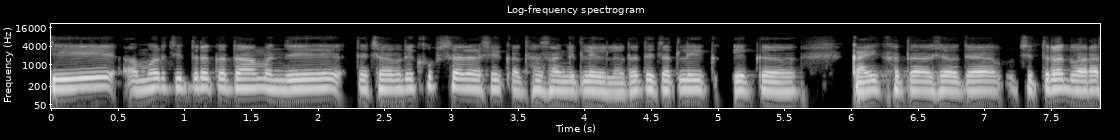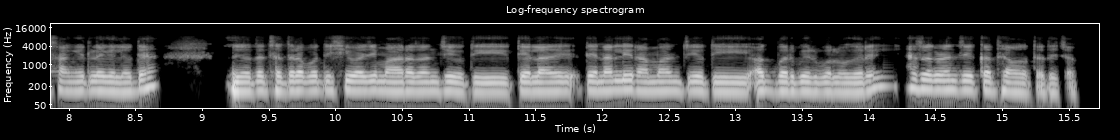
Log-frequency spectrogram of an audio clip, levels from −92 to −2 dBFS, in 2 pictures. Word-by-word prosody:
ते 170 0 +6 0.5
अमर 170 +4 +1
चित्रकथा, 175 -1 +1
म्हणजे 160 -2 +1 0.4
त्याच्यामध्ये 165 +1 0
खूप 200 +1 -6
साऱ्या 170 -3 +2
अशा 160 +1 -2
कथा 145 +1 -4
सांगितल्या 145 0 0
गेल्या 130 -1 -1
होत्या. 140 +3 -1
त्याच्यातले 160 0 0
एक 155 - -9 0.2
एक 145 +1 -5
अ, - - +4 0.6
काही 145 +3 +4
कथा 150 0 +1
अशा 145 +1 +1
होत्या, 145 +1 +2 0.3
चित्राद्वारा 155 -1 +2
सांगितल्या 145 -1 -1
गेल्या 135 -1 +1
होत्या. 160 +6 +1 0.8
त्या 145 +1 0
छत्रपती 145 0 +1
शिवाजी 145 0 +2
महाराजांची 140 0 +1
होती, 130 0 -2 0.2
तेला 135 -1 +2 0.3
तेनालीरामांची 145 -1 0
होती. 135 -1 0
अकबर 140 -1 +1
बिरबल 130 -1 -1
वगैरे 130 +2 +1
ह्या 190 -3 -5
सगळ्यांच्या 155 -2 +2
कथा 140 +1 -1
होत्या 125 -2 -3
त्याच्यात. 120 -1 -7
145 Hz, 155 wpm, -24 LUFS, 140-160 Hz, 0.8 s, ते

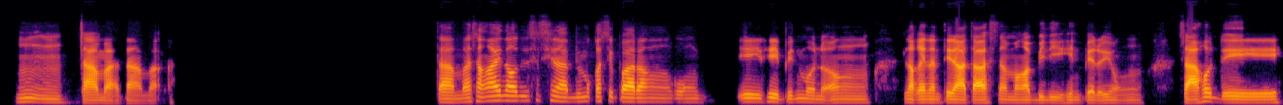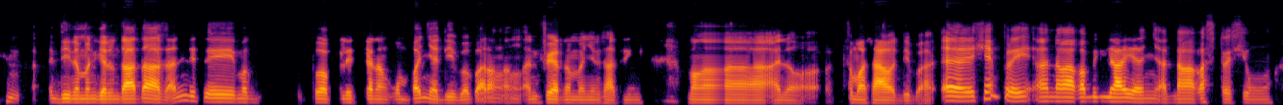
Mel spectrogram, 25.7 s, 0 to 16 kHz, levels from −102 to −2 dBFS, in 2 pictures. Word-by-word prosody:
Mm, 120 -4 -6 0.2
tama, 90 -1 +3
tama. 85 -1 -4 2.6
Tama, 120 +3 +2
sang-ayon 165 +4 +3
ako 165 -1 +5
dun 160 0 -11
sa - - -18
sinabi 145 -6 -2
mo 145 +1 -8
kasi 150 -1 -3
parang 130 -2 +2
kung 125 -1 -11 0.3
iisipin 125 -2 -1
mo 115 -2 -4
'no 105 - -4
ang 110 +1 -2 0.6
laki 105 0 +5
ng 105 -2 -1
tinataas 100 -1 +6
ng 105 - -1
mga 100 0 +2
bilihin 95 0 -6
pero 90 +1 -1
'yung 95 -1 -9 0.3
sahod, 130 +7 +5
eh, 105 0 +1 0.5
hindi 120 0 -4
naman 115 0 -2
gano'n 110 -1 0
tataas 115 +3 +5
unless, 160 -2 -4
eh, 130 -2 -1
magpapalit 115 0 -6
ka 115 - +2
ng 110 -2 -4
kumpanya, 110 +3 -3
'di 100 +1 -7
ba. 100 - -4
Parang - - -2
ang - - -11
unfair 105 +1 +2
naman 100 -1 -8
'yun 100 - -10
sa 90 - -1
ating 95 +1 -17 0.5
mga 100 -1 -2 0.7
ano 90 -1 -8 0.5
sumasahod, 95 -2 +2
'di 95 - -9
ba. - - -9
Eh, 155 -1 +4
siyempre 160 - -2
ang 150 0 -3
nakakabigla 145 -1 +3
'yan 120 -1 -3
at 110 - -7
nakaka-stress 110 -1 -3
'yung 105 -1 -14
115 Hz, 140 wpm, -24 LUFS, 100-130 Hz, 2.6 s, tinataas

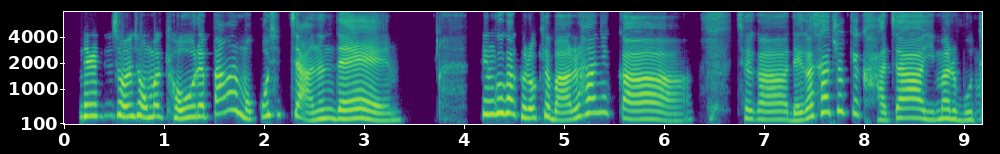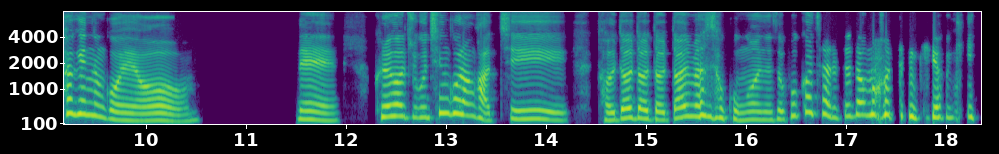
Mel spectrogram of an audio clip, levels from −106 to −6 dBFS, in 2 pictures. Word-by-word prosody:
네. 295 - +3
그래서 300 +1 -18
저는 290 +1 +4
정말 290 -1 +2
겨울에 265 +3 +1
빵을 370 +9 0
먹고 290 - -2
싶지 330 0 -4
않은데 225 -2 +1 0.9
친구가 365 +1 +3
그렇게 265 +1 0
말을 205 +5 +2
하니까 220 - +1 0.5
제가 210 -3 -2
"내가 195 +8 +1
사 390 +6 +2
줄게 400 -3 -4
가자." 245 +5 +1
이 205 -2 -7
말을 230 0 0
못 205 - -8
하겠는 340 -5 +2
거예요. 185 -4 0 1.0
네. 205 -4 -1 0.3
그래 280 0 +2
가지고 265 -3 0
친구랑 360 0 +2
같이 220 -2 -2 0.3
덜덜덜덜 220 0 +1
떨면서 275 +2 +2
공원에서 210 -1 -4
포카치아를 320 - -2
뜯어먹었던 330 +4 +1 0.4
기억이. 265 0 -2
245 Hz, 280 characters per minute, -22 LUFS, 210-300 Hz, 1.0 s, 저는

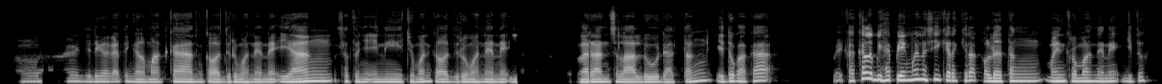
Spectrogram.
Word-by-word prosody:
Oh 130 +1 -9 0.2
wah, 140 +1 -7
jadi 130 -1 -5
Kakak 125 0 -3
tinggal 120 -3 -1
makan 115 +1 0
kalau 115 -1 0
di 115 - -5
rumah 115 -1 0
nenek 115 +1 -2
yang 145 +7 +3
satunya 125 -6 -4
ini, 120 -1 0
cuman 125 +3 -1
kalau 120 -2 0
di 115 - -7
rumah 115 -1 0
nenek 115 +2 -1
yang 120 - -7 0.5
Lebaran 120 0 +2
selalu 115 0 0
datang, 125 - -2
itu 130 +3 +1
Kakak 165 +6 -1 0.6
w 180 - -9
Kakak 270 +12 +3
lebih 210 -3 +3
happy 200 0 +3
yang 200 - +3
mana 230 0 +4
sih, 230 - +2
kira-kira 185 0 0
kalau 155 -3 +1
datang 160 +3 0
main 150 -2 +2
ke - - -16
rumah 150 0 +2
nenek 145 +1 0
gitu? 160 +6 -4
130 Hz, 200 wpm, -20 LUFS, 120-155 Hz, 0.6 s, mana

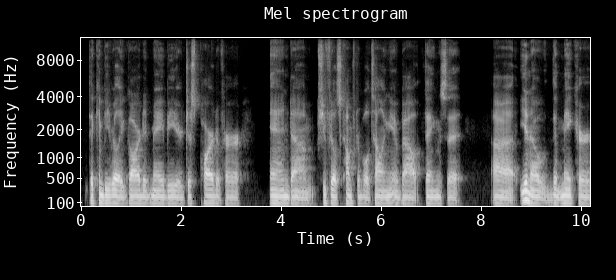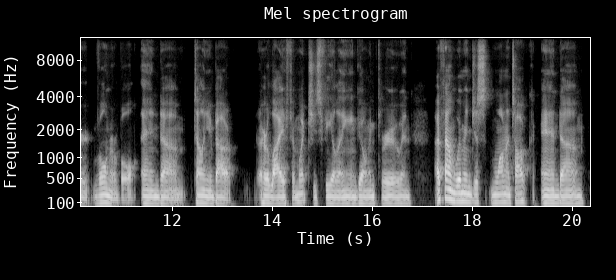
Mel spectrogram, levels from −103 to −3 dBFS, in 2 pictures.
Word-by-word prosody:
that 100 0 0
can 100 -1 +2
be 100 -1 +2
really 95 -3 +4
guarded 95 -1 +1
maybe, 95 0 0
or 85 - -3
just 90 +1 -6
part 95 -2 +3
of - - -5
her, 90 -2 -3 0.6
and, 95 -2 +2
um, 85 -3 -1
she 105 - -3
feels 100 -2 +2
comfortable 90 -3 -2
telling 95 -1 0
you 90 - 0
about 90 0 -2
things 90 -1 -1
that, 85 -2 -2 0.6
uh, 90 -2 +2
you 135 +2 +8
know, 90 - +3
that 100 - +2
make 95 +2 +2
her 90 -3 -1
vulnerable, 95 -7 -1
and, 95 -1 0
um, 90 -1 -2 0.2
telling 100 -3 +1
you 90 - 0
about 90 -1 -1 0.5
her 100 - +2
life 90 0 +1
and - - -4
what - - -4
she's 90 0 -7
feeling 90 -1 -1
and 90 -1 -1
going 95 -1 0
through, 95 -1 -1
and 90 -1 -4 0.5
I - - +4
found 150 -6 +4
women 120 -2 +3
just 105 +1 -4
wanna 105 0 0
talk, 110 +3 -3 0.2
and, 95 0 +1
um, 95 0 -1
95 Hz, 150 wpm, -23 LUFS, 90-100 Hz, 0.6 s, you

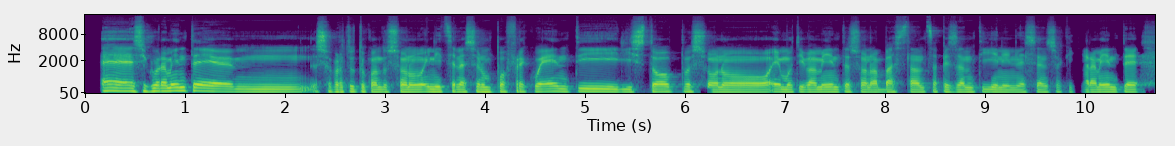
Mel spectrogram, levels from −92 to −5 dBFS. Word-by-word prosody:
Eh, 155 -2 +3
sicuramente, 145 -1 +3
mhmm, 115 -1 -2
soprattutto 120 0 -1
quando 115 0 -1
sono 115 +1 +2
iniziano 120 -1 0
a - - +2
essere 115 +1 0
un 110 - -2
po' 120 +2 -1
frequenti 125 +1 0
gli 115 - -2
stop, 120 +1 0
sono 110 -1 +1
emotivamente 115 0 0
sono 110 -1 -2
abbastanza 105 +1 -2
pesantini. 105 -1 -2
Nel 100 -1 -3
senso 105 +1 -5
che 105 +1 -15
chiaramente 110 +1 0
115 Hz, 130 wpm, -23 LUFS, 110-120 Hz, -, Eh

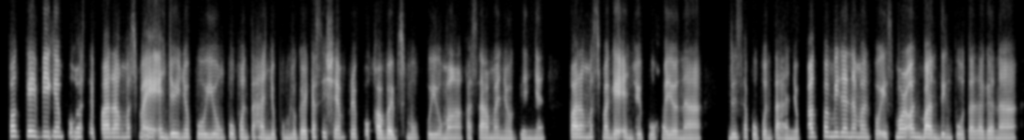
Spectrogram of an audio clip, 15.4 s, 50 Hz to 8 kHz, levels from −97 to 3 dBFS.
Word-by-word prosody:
'pag 295 0 +5
kaibigan 275 -2 +4
po 250 - -5
kasi 245 -2 -2
parang 235 0 +4
mas 245 0 -4
ma-e-enjoy 230 0 +4
niyo 225 - 0
po 215 -1 -2
'yong 215 0 -2
pupuntahan 215 -1 -2
niyo 205 0 -3
pong 205 -1 -9
lugar 200 0 -1
kasi 230 +2 -2
syempre 220 0 -1
po 200 0 -5
ka-vibes 205 -2 +2
mo 200 -1 -7
po - - -15
'yong 200 0 -3
mga 200 0 0
kasama 200 0 -2
niyo, 195 -1 -5
ganiyan. 195 0 -5 0.3
Parang 220 -1 +4
mas 225 +1 -7
mag-e-enjoy 205 -1 +1
po 195 +1 -7
kayo 195 0 +2
na 195 0 -1 0.4
do'n 215 +1 -3
sa 225 +1 -7
pupuntahan 200 -1 -4
niyo. 190 0 -5
'Pag 245 0 +4
pamilya 260 -2 +2
naman 230 -2 -1
po 210 - -6
is 220 - -3
more 240 0 +4
on 230 -2 +2
bonding 215 -1 +3
po 200 -1 -4
talaga 200 0 -2
na 200 0 -1
215 Hz, 180 wpm, -21 LUFS, 200-230 Hz, 0.4 s, pag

